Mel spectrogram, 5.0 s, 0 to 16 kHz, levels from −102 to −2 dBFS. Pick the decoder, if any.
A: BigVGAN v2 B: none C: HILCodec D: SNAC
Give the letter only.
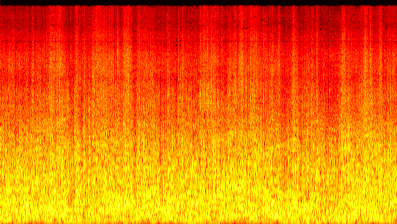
D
